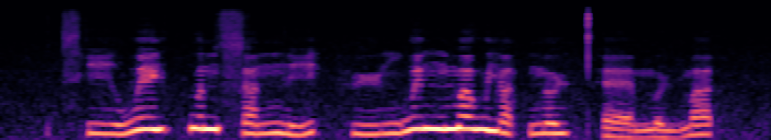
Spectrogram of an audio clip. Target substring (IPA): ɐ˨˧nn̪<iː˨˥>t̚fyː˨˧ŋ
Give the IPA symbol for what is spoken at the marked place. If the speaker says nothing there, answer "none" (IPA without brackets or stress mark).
iː˨˥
